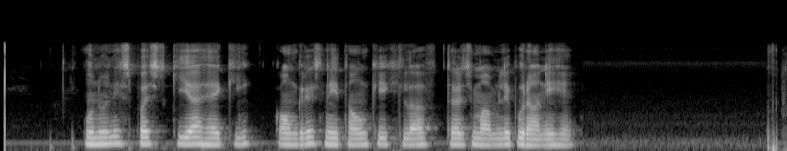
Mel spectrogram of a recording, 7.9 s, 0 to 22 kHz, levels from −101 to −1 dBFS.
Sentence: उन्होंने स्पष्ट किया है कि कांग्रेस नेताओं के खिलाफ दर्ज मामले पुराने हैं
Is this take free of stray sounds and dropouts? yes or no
yes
